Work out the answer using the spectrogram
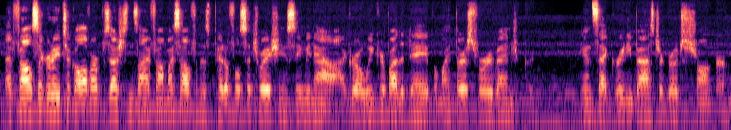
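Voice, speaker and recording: A man's voice: fairly high pitch, flat delivery, quick pace, a bit bright, soft background music, natural voice, low-quality recording. A man reading a bitter ruined woman. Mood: angry. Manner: reads the lines aloud with light emphasis. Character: bitter impoverished woman seeking revenge. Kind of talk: reading game dialogue aloud.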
